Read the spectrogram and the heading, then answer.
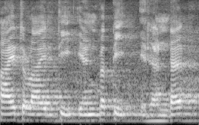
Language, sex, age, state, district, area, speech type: Malayalam, male, 60+, Kerala, Kottayam, rural, spontaneous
